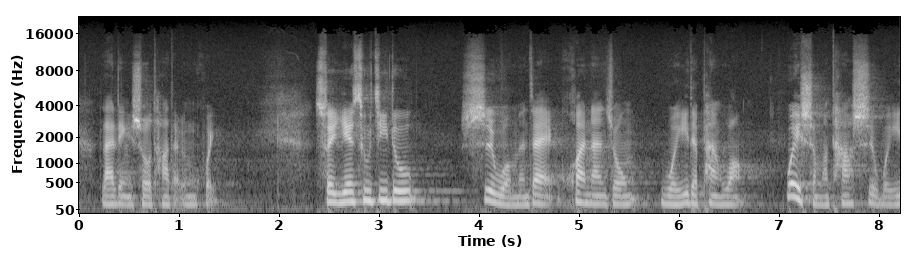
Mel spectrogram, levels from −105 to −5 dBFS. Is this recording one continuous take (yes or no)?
yes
